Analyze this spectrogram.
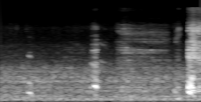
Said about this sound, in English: laughing into a cough. Sorry. It just, that makes me laugh.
